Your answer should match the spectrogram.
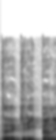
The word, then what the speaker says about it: Gripen: I would pronounce it Gripen in Swedish, but Gripen is fine as well.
